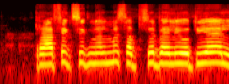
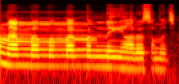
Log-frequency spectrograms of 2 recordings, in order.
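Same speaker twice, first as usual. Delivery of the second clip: mock a student mumbling a complaint; mimicked confused student; 2 semitones lower, 6 dB quieter than usual. Teacher mimicking students who don't understand, a soft mumbled drone. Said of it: "नहीं और आ रहा है में कुछ खा गए हो".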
